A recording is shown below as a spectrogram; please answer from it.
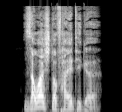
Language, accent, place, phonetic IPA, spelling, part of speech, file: German, Germany, Berlin, [ˈzaʊ̯ɐʃtɔfˌhaltɪɡə], sauerstoffhaltige, adjective, De-sauerstoffhaltige.ogg
- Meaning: inflection of sauerstoffhaltig: 1. strong/mixed nominative/accusative feminine singular 2. strong nominative/accusative plural 3. weak nominative all-gender singular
